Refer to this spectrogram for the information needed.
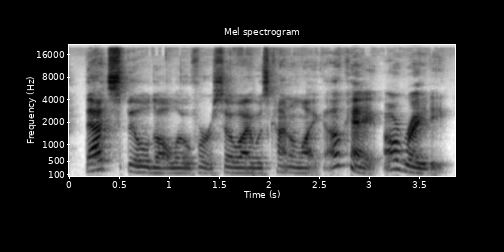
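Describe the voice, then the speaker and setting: Speaking at a moderate pace with an American accent, a woman is heard on a very clean recording with a silent background. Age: 60s. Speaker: YouTube vlogger. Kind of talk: casual inspirational talk to camera. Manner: hesitant, many fillers.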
